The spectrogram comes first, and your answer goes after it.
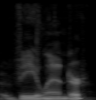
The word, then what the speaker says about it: Willander: Tom has asked for Willander. So the European pronunciation there.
